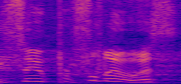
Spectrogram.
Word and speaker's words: superfluous: That's superfluous. How do you say that word? what? Superfluous. That, that sounds so much prettier.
